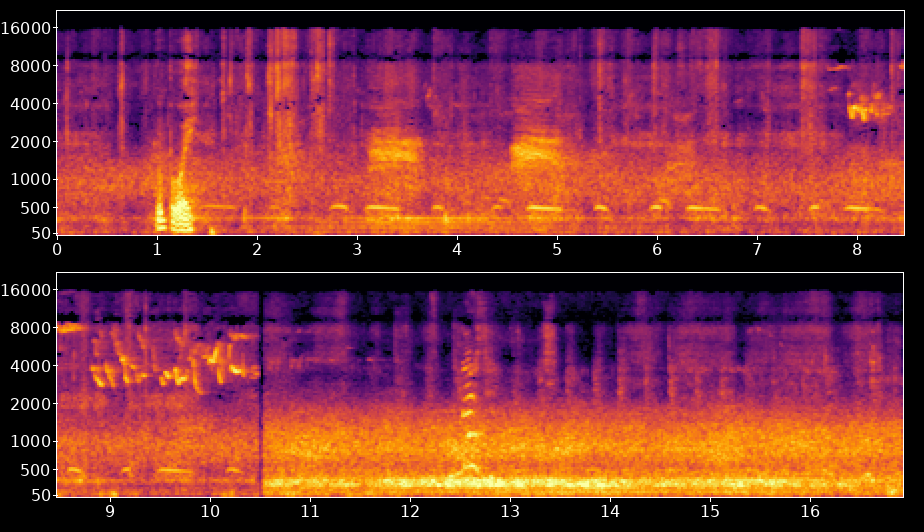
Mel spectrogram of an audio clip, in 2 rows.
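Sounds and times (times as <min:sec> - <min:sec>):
small birds chirping: 0:00.2 - 0:16.9
crows cawing: 0:01.6 - 0:10.0.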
